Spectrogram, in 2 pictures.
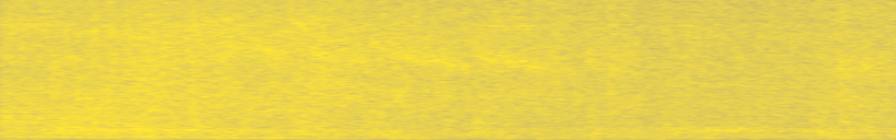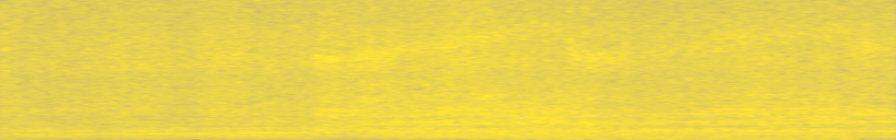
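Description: Other racing car engines whine close by.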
